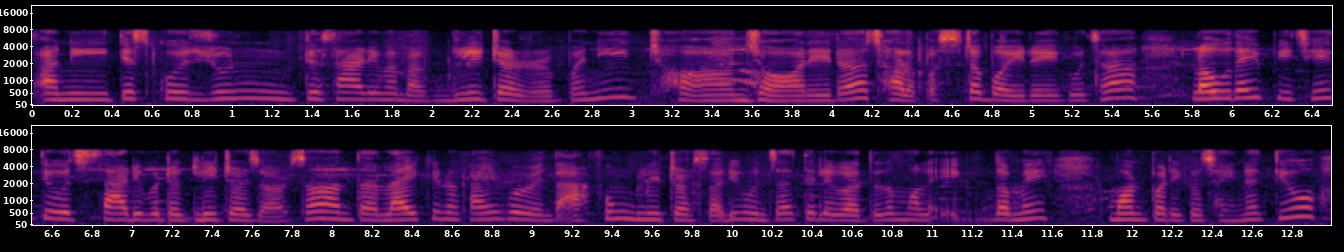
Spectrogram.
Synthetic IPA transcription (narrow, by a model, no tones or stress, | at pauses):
ʌnit̪eskod͡zunt̪josaɽimabʱakoɡliʈʌrpʌnit͡sʰd͡zʱʌɾeɾʌt͡sʰʌɾʌpʌsʈʌbʱʌiɾʌɦekot͡sʰʌ | lʌwd̪ajpit͡sʰet̪josaɽibaʈʌɡliʈʌrd͡zʱʌrt͡sʰʌːnt̪ʌlajkinʌkaɦĩɡobʱent̪ʌ̰ʔapʰunɡliʈʌrsʌɾiɦunt͡sʰʌt̪eleɡʌrd̪at̪ʌmʌla̰jḛk̚d̪ʌmʌjmʌnpʌɾekot͡sʰʌjnʌt̪jo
